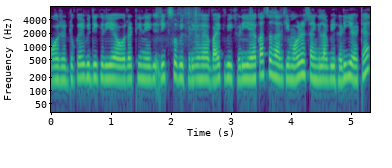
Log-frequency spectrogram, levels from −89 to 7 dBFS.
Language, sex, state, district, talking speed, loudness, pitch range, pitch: Rajasthani, female, Rajasthan, Nagaur, 290 wpm, -17 LUFS, 180-195 Hz, 185 Hz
